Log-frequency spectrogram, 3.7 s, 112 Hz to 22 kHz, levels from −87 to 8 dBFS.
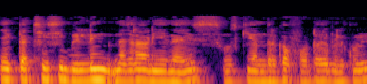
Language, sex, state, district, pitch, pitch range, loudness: Hindi, male, Bihar, Kishanganj, 135 Hz, 130-145 Hz, -16 LUFS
